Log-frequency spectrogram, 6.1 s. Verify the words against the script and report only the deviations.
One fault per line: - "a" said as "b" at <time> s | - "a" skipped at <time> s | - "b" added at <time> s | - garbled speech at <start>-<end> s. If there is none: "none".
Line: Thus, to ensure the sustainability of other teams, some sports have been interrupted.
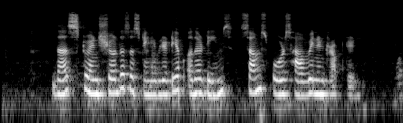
none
